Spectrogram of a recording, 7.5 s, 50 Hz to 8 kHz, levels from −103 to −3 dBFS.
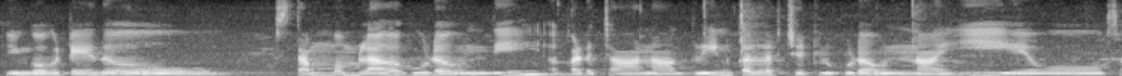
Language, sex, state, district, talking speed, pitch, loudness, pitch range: Telugu, female, Andhra Pradesh, Sri Satya Sai, 105 wpm, 200 Hz, -18 LUFS, 195-215 Hz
